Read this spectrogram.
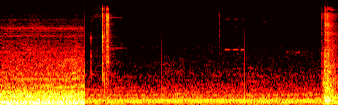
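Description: A vending machine hums steadily.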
